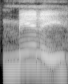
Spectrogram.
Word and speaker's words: Minnie: Okay. Yeah, that's good. Can you spell it out? Yeah. Minnie, like Minnie Mouse.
